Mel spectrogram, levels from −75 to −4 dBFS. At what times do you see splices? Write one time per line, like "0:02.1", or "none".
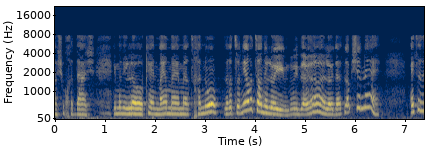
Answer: none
